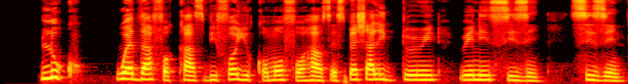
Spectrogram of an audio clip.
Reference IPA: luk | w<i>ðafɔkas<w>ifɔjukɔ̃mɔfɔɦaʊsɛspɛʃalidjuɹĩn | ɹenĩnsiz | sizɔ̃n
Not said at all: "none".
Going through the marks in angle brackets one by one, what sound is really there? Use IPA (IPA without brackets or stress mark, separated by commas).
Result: ɛ, b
